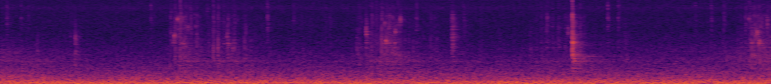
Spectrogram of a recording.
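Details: Water drips and splashes softly in a small indoor room, with scattered sharp taps and a low steady background rumble, and no bird song.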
